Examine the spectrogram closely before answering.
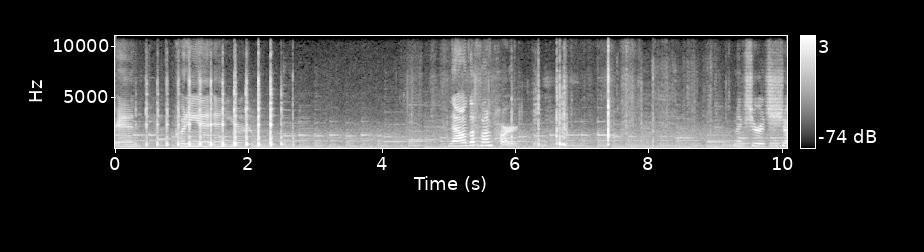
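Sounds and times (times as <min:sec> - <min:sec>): background music: 0:00.0 - 0:10.0
plastic lid clicking: 0:00.4 - 0:02.8, 0:05.9 - 0:07.6.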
